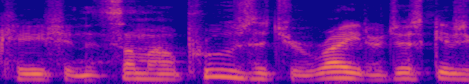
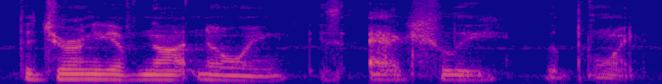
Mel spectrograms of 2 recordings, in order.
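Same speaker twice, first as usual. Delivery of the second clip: much softer, whispered question; hushed whisper; 5 semitones lower, 10 dB quieter than usual. Real, not acted. Pastor drawing the congregation close, whispering. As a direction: lean in and whisper it.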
